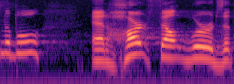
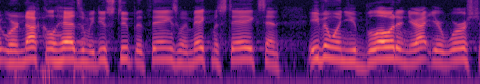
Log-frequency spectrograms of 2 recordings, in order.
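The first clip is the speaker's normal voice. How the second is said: ordinary talk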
